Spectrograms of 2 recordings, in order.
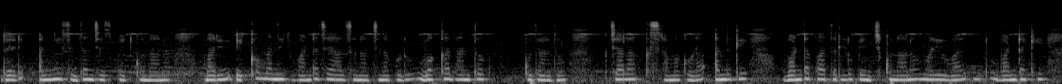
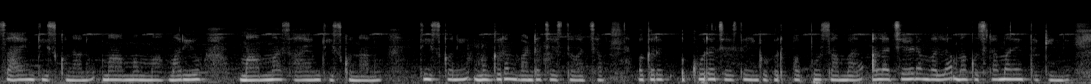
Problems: low volume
